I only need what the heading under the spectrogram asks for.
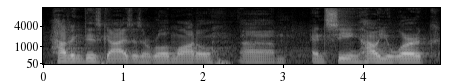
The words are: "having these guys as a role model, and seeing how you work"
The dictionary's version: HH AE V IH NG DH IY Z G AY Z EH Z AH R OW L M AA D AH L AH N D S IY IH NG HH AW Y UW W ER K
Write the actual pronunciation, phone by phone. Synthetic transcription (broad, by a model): HH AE V IH NG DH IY S G AY Z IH Z AH R OW L M AA D L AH N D S IY IH NG HH AW Y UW W ER K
